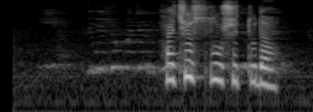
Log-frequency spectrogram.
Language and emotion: Russian, neutral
